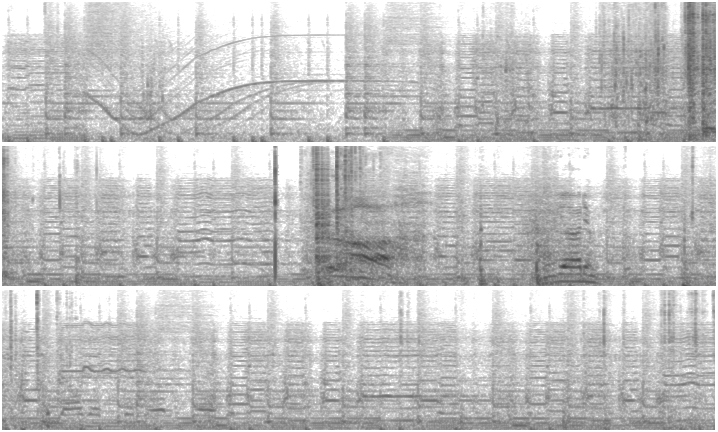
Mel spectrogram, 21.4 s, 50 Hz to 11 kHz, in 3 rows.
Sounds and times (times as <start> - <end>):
Music: 0.0 - 21.4
Speech: 12.5 - 13.1, 14.7 - 16.4.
